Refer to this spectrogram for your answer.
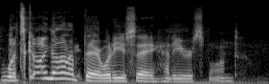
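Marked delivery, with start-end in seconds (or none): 0.0-1.0 shrill, very high shouted yell. The narrator, as Lumen, calls up toward the window: Lumen yelling. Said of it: "Lumen yells".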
